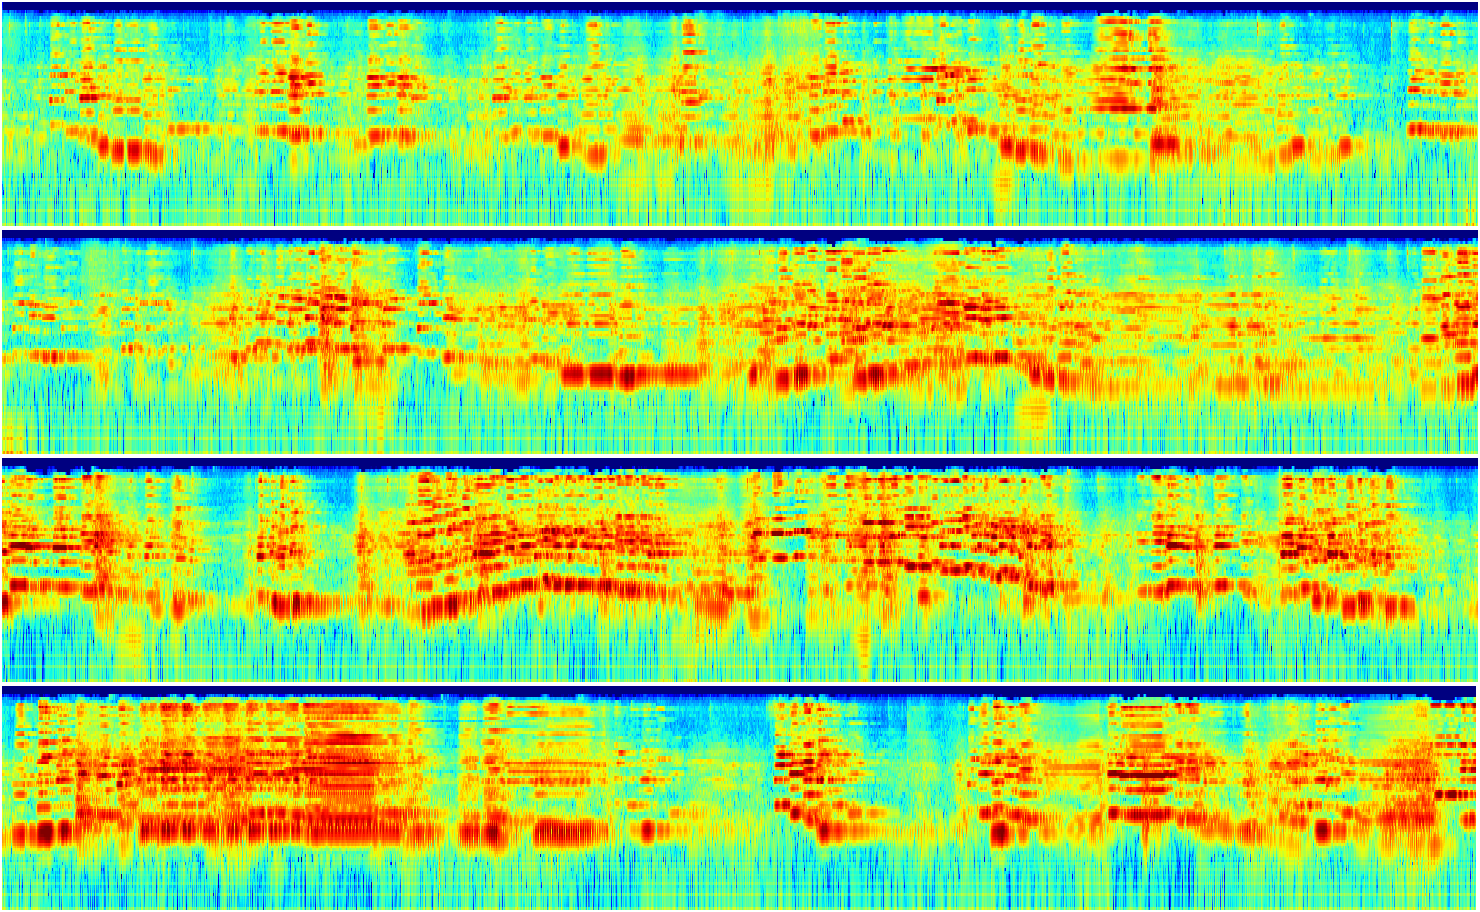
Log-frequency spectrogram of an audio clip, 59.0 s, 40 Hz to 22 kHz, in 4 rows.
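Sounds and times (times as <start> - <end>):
button accordion playing: 0.0 - 59.0.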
